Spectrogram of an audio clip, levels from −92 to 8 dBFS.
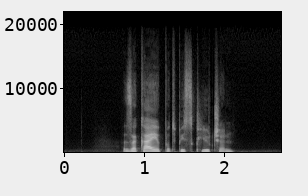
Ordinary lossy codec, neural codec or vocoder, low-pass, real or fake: none; autoencoder, 48 kHz, 32 numbers a frame, DAC-VAE, trained on Japanese speech; 19.8 kHz; fake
